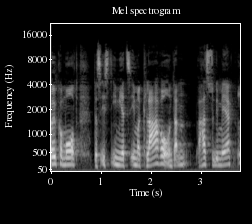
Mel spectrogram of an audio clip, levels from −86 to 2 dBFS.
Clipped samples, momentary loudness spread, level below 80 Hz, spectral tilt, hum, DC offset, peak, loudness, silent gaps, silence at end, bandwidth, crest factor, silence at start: under 0.1%; 9 LU; -70 dBFS; -4.5 dB/octave; none; 0.1%; -4 dBFS; -21 LUFS; none; 0 s; 12.5 kHz; 16 dB; 0 s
